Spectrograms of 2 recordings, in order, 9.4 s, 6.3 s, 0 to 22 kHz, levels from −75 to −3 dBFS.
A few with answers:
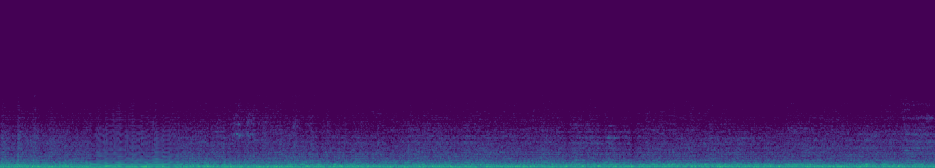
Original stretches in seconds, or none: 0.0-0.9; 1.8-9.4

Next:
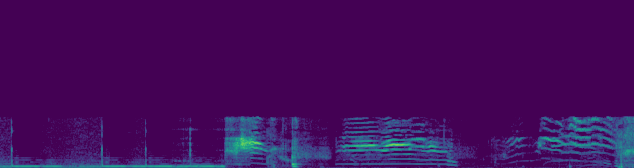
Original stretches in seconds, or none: 0.0-1.6; 2.5-6.3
